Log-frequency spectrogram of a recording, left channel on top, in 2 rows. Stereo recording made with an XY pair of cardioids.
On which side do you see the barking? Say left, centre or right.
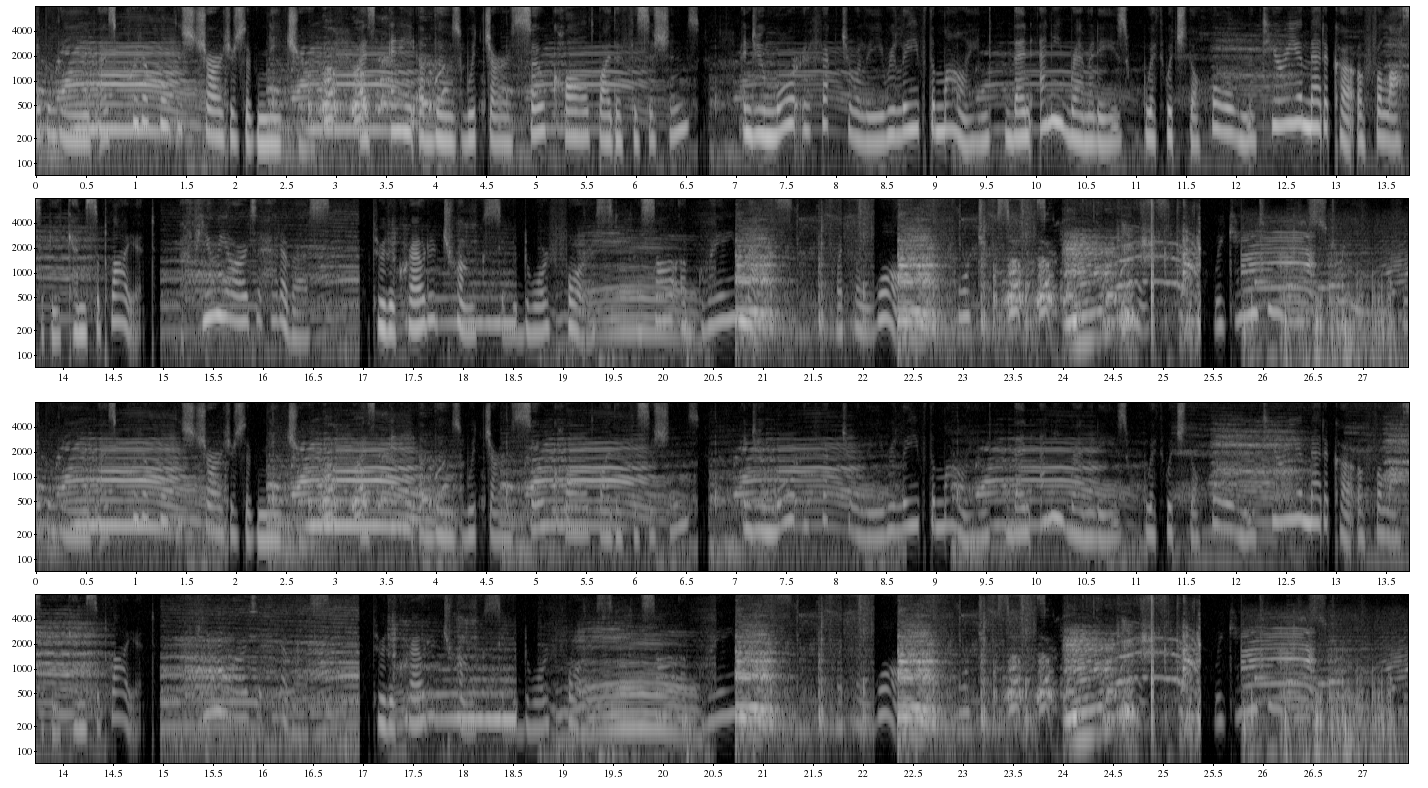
left.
